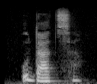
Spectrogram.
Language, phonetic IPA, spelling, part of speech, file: Russian, [ʊˈdat͡sːə], удаться, verb, Ru-удаться.ogg
- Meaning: 1. to turn out well, to be a success 2. to succeed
